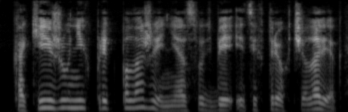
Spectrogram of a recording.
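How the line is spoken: Plain. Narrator (Russian): спросил Лавров

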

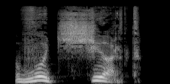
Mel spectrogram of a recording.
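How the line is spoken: Hissed through clenched teeth. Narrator (Russian): сквозь зубы процедил Суини

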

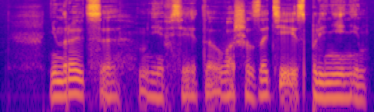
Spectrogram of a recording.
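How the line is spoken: Sighing. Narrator (Russian): вздохнул я

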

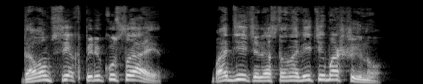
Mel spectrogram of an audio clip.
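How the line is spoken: Shouts from behind. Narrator (Russian): крикнули сзади

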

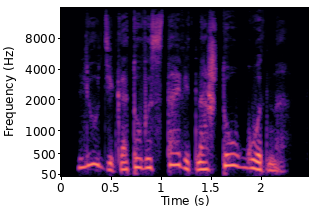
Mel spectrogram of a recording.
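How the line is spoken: Quiet explanation. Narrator (Russian): тихо пояснила Эми

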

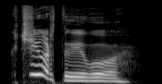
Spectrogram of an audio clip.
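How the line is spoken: Hissed. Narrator (Russian): прошипел он

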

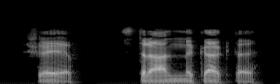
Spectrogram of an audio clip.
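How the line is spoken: Booming drone. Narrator (Russian): прогудел Зырк

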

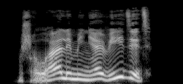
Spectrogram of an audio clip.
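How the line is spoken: Raspy, smoke-worn voice. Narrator (Russian): Судя по голосу, это был мужчина, или же баба с очень прокуренным и сорванным голосом

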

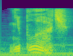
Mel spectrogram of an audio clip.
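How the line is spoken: Barely audible. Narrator (Russian): едва слышно проговорил каббалист

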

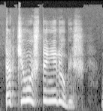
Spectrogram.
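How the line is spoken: Loud, quarrelsome. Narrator (Russian): громким скандальным голосом повторила она

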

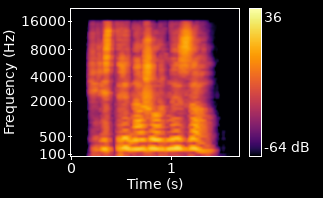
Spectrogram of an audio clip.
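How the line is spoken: Whispered. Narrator (Russian): шепнула она

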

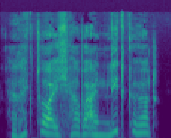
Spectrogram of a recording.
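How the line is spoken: Sighing sweet little voice. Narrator (German): Seufzend mit süßem Stimmlein sagte die Prinzessin

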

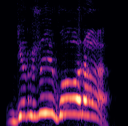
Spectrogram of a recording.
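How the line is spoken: Shout. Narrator (Russian): крикнул он

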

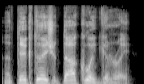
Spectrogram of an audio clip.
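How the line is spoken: Deep bass voice. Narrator (Russian): пробасил он

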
